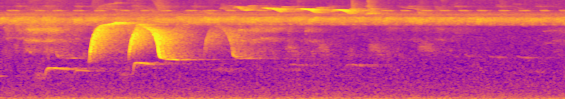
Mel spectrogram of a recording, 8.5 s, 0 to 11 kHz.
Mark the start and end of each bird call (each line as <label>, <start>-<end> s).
Screaming Piha (Lipaugus vociferans), 0.0-4.5 s
Gray Antbird (Cercomacra cinerascens), 4.2-6.7 s
Collared Trogon (Trogon collaris), 6.7-8.4 s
